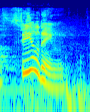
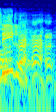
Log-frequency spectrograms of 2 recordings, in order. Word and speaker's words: Fiedler: Oh, Fielding. Fielding. Fielding. Fielding. I believe it's pronounced Fiedler. So, Fiedler.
